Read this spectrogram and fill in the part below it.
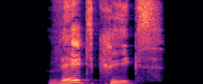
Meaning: genitive singular of Weltkrieg
- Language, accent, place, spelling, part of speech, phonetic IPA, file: German, Germany, Berlin, Weltkriegs, noun, [ˈvɛltˌkʁiːks], De-Weltkriegs.ogg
